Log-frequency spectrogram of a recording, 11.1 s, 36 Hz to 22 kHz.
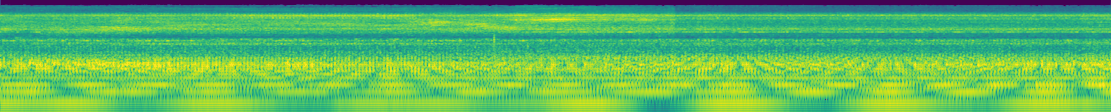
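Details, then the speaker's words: Oil-less dental air compressor after reed valve repair, running without intake filters and filling from empty: steady twin-piston thump about three and a half beats a second, smooth and unchanging; cuts out near 110-115 psi, restarts near 90; healthy. "I just wanted to show you how it worked and turn it on I've repaired it had some Reed valve problems and they've been fixed and it runs good"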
